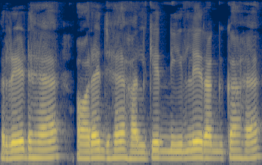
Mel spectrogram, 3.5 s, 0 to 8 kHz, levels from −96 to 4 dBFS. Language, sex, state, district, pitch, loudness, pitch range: Hindi, male, Jharkhand, Deoghar, 140 Hz, -15 LUFS, 130-145 Hz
